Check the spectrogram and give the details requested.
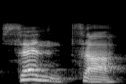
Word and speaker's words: Senza: phonetically right so next Senza so the Z is like T Z and in the e is open okay run called a closed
